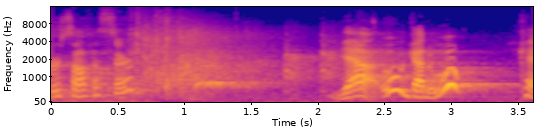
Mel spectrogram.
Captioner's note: crowd applauds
